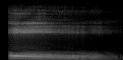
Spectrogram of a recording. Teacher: Now focus on what your mouth position is in this sound. Your teeth are close together. The tip of your tongue is low down, kind of out of the way, and the back of your tongue is up and pressed against your top teeth. Focus on that position for a moment and say that sound back to me.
